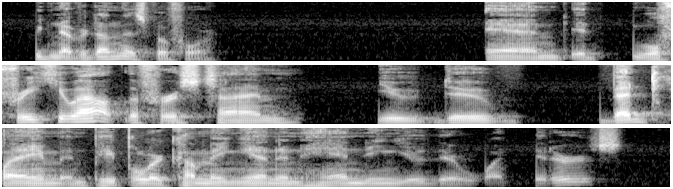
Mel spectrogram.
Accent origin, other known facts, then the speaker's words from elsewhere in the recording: Virginia, United States; now in Champaign, United States; I come from Virginia, where we have departments of human services in the cities and counties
